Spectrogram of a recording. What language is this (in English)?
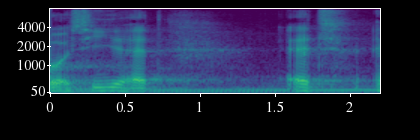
Danish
